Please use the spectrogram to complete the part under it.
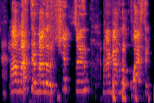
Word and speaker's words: Shih Tzu: I said, there's no T in it. Shih Tzu. Say it right.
